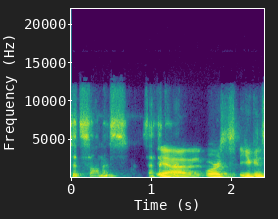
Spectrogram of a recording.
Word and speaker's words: Samus: is thomas it's almost very good do you pronounce it samus yeah or you can say samus right okay yeah that's like i don't know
